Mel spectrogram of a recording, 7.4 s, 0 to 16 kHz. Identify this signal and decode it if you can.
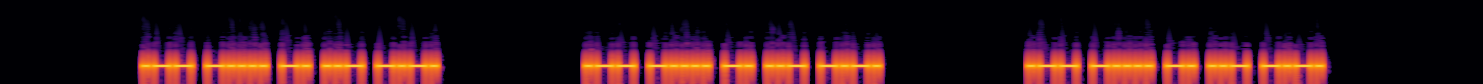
Morse code, heard as a keyed tone, about 44 wpm, 700 Hz. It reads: W6NUC W6NUC W6NUC
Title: Call Signs Repeated 2x - 45wpm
